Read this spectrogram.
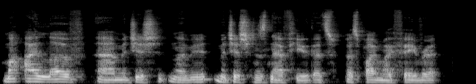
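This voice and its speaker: Casting: male podcast guest, lowish slightly rough-edged voice, conversational, hesitant and reflective. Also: brisk. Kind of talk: casual podcast book chat.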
